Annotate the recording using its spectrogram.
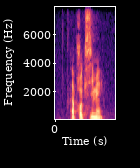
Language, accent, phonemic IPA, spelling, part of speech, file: French, France, /a.pʁɔk.si.me/, approximer, verb, LL-Q150 (fra)-approximer.wav
- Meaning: to approximate (to carry or advance near; to cause to approach)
